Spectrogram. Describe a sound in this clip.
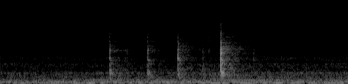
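A screwdriver clicks and scrapes against a metal hood latch.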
